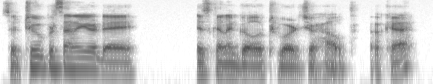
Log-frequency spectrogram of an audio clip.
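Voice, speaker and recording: A man in his thirties from Pakistan speaks in a low, deep voice on his podcast. He coaches fitness and talks casually to his listeners, often checking in with them. The recording is close and dry, with no room sound. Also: big pitch swings, fast, no echo. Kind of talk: casual motivational podcast monologue.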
